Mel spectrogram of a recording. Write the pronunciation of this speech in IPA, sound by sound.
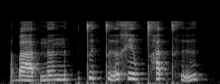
ɓ aː˨˩ k̚ n ə˧ n | t̪ ɨ˦˥ t̚ t̪ ɨ̰˧˥ ə̯ x e˧ w t̪ʰ a˦˥ t̚ t̪ʰ ɨ̰˧˥

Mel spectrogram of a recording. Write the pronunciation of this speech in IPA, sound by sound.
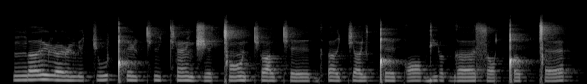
ŋ ɜ i̯ ɭ ɜ ɭ lʲ ə c u ǃʰ i ɭ cʰ i cʰ ɛ̃ d͡ʒ e ǀ ɔ̃ cʰ ə lˠ cʰ eː ɡ ʔ ɜ c ɜ lʲ ǃ e ɡ ɔː ɡ j ə ɡ ɜ s ɔ ǃ ə p ǀ ɛ

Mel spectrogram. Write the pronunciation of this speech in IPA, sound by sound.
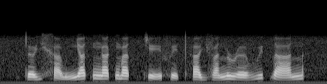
t̪ ə˧˥ j x a˨˩˨ w ɲ a˦˥ t̚ ŋ a˦˥ k̚ m a˦˥ t̚ c e˨˩˦ f e˨˩˦ t̪ʰ a˧ j v a˧˥ n ɹ əː˧ v ɨ˦˥ t̚ l a˧˥ n

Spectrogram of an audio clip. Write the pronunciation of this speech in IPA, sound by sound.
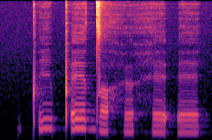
pʼ i˥ pʼ e˥ d ɐ˩ h ʏ˩ h e˩ ʔ e˩

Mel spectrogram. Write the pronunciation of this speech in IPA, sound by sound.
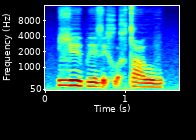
ɮ ɪː p ɪː z ḛ x o̰ x tˤ oː v

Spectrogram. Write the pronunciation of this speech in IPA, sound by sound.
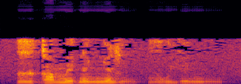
ɣ ɨ˦ ɡ a˧ m e˦ ɗ ɛ̃˨ ɲ ɛ̃˦ z u˨ | ɣ u˨ j e˨ ŋ u˨

